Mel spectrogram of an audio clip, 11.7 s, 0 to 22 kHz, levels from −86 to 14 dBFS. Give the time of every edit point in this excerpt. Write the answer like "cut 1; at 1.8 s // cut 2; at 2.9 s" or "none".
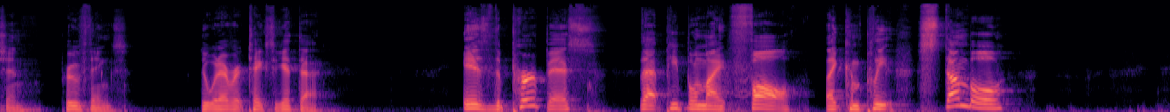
cut 1; at 6.4 s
